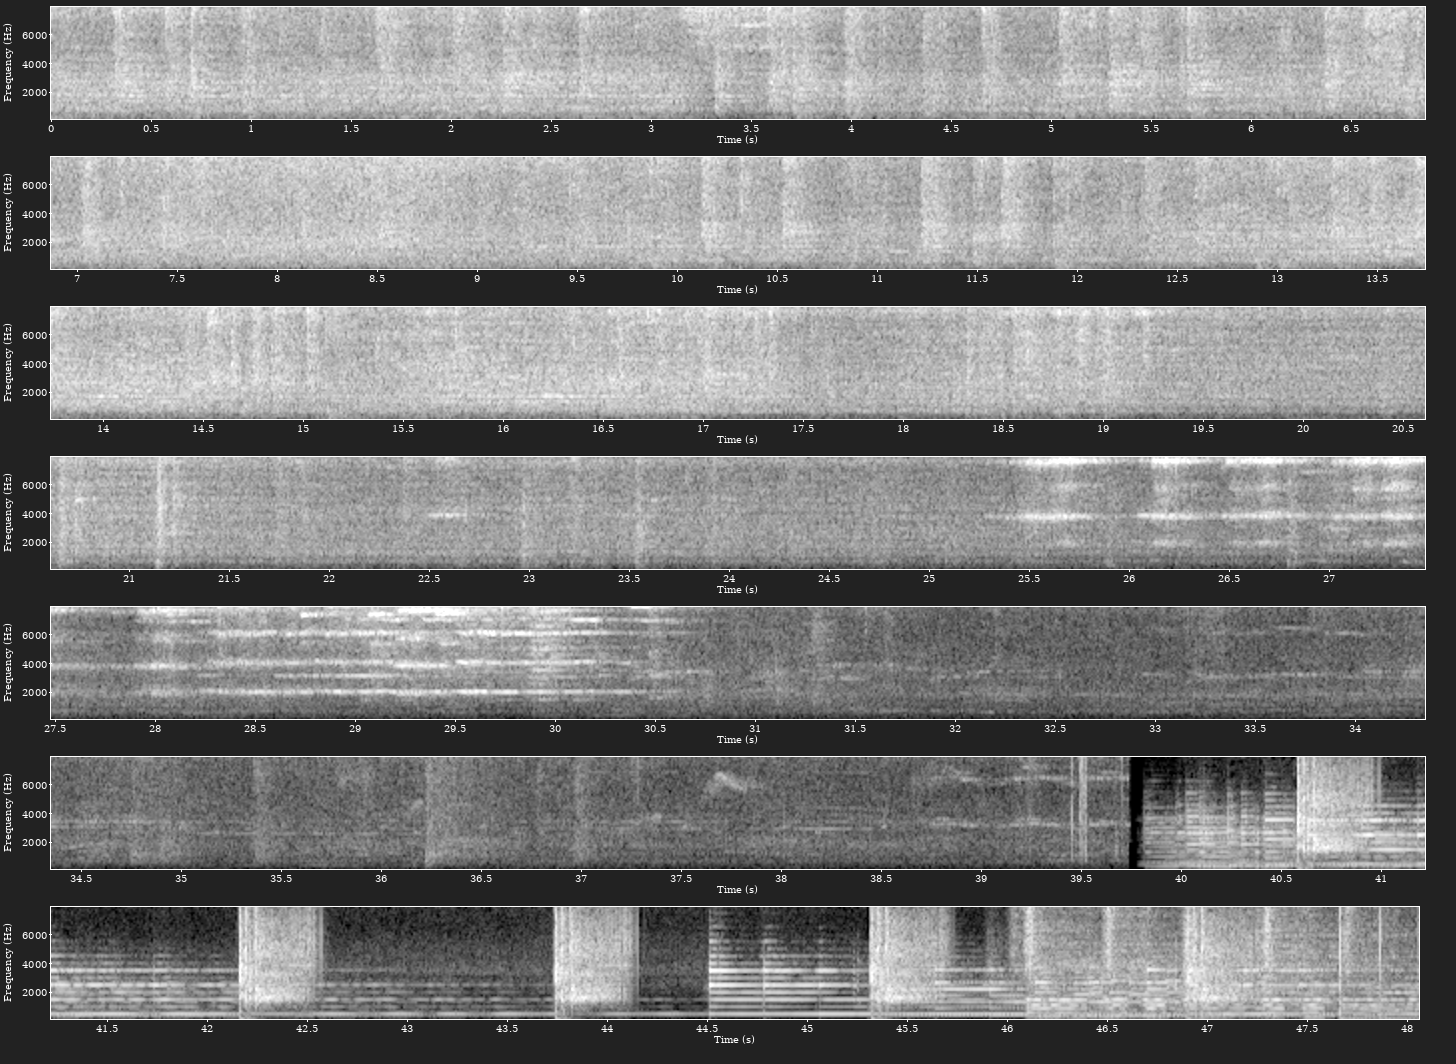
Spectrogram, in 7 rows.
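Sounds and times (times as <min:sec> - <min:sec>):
train wheels clattering over rail joints: 0:00.0 - 0:17.6, 0:18.2 - 0:27.4
high-pitched wheel squeal: 0:25.4 - 0:30.8.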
